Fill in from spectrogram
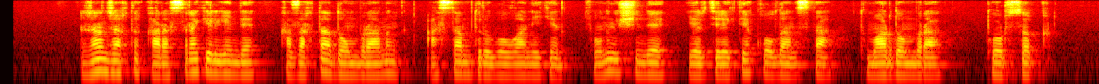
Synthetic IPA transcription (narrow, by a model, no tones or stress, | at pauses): ʒɑnʒɑqt̪əqʰɑɾɑst̪əɾɑkʲʰe̞lɡʲe̞nd̪e̞qʰɑzɑqt̪ɑd̪o̞mbɾɑnəɴɑ̰st̪ɑmt̪ʰʏɾɪbo̞lˠʁɑne̞kʲe̞nso̞nəɴʏʃɪnd̪e̞je̞ɾt̪e̞ɾe̞kt̪e̞qʰo̞lˠd̪ɑnəst̪ɑt̪ʰʊmɑɾd̪o̞mbɾɑ | t̪ʰoɾsəq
